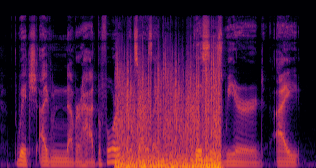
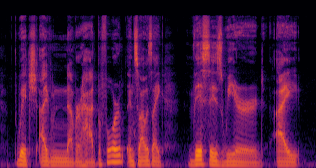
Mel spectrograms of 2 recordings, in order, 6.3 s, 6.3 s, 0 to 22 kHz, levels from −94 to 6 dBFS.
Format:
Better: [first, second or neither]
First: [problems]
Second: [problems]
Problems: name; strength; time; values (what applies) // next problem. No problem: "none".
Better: second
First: wind noise on the microphone; heavy; from 2.5 to 4.5 s; 4 dB above the speech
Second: none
